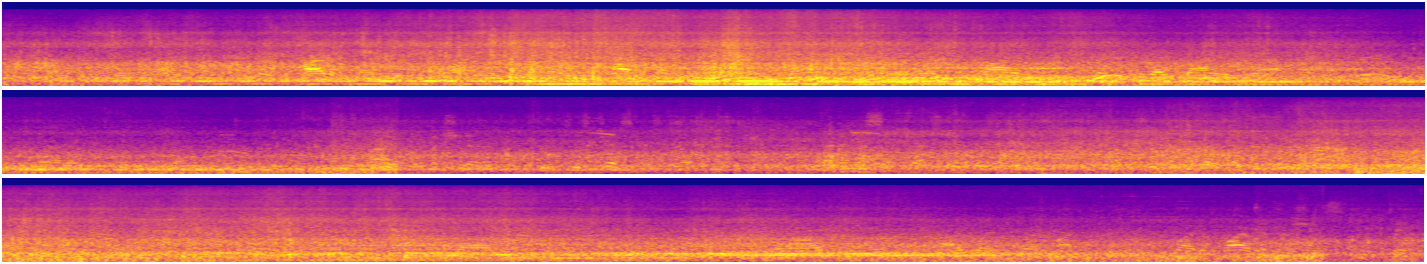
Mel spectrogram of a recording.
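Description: Motorboats running at speed past the shore. A steady engine drone swells to its loudest about five seconds in, fades, then builds again for another pass in the last several seconds. Underneath is a haze of water wash and wind on the microphone.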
